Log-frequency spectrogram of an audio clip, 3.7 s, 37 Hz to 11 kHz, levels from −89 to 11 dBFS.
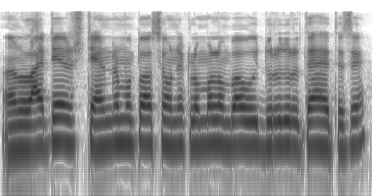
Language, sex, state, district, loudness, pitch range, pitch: Bengali, male, Tripura, West Tripura, -14 LUFS, 155-170 Hz, 160 Hz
